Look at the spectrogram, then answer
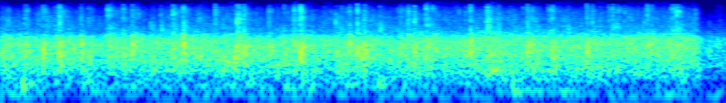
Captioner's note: applause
